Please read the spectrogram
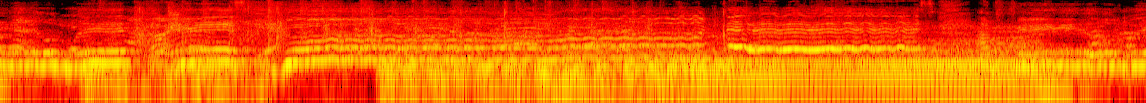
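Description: A woman singing a gospel hymn into a microphone, drawing out long notes with a wide vibrato over a steady low accompaniment.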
